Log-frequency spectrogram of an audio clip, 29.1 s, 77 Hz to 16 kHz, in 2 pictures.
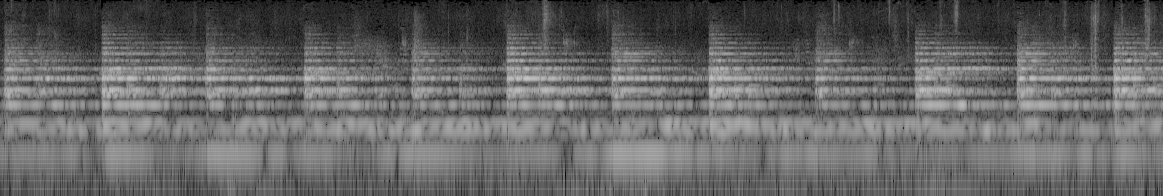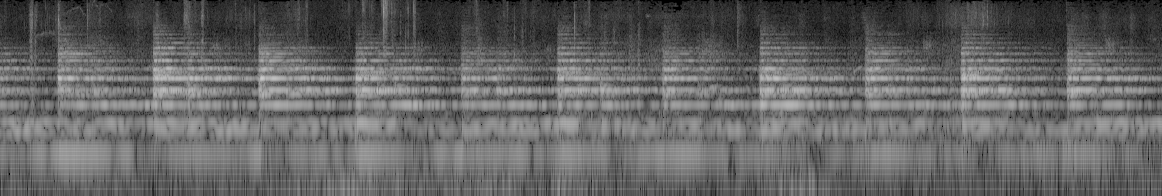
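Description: A single church bell, the 276 kg B-flat bell cast by Achille Mazzola in 1928, ringing alone as it swings full in the Tyrolean style, its clapper striking about once a second with each stroke ringing on into the next.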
